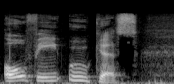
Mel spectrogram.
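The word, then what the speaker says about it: Ophiuchus: about it and it actually said it is pronounced ofius so okay his name is ucus there's another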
